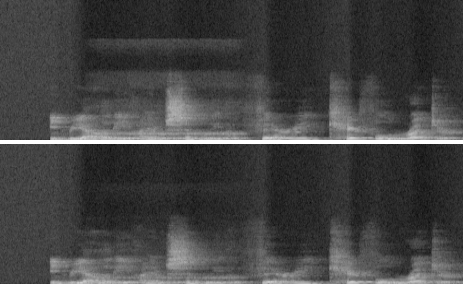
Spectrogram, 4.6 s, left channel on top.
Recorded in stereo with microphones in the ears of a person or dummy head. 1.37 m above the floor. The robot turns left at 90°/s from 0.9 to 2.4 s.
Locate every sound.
0.5 s a man speaking: 155° left, 0.9 m; by 4.6 s 20° left, 0.9 m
